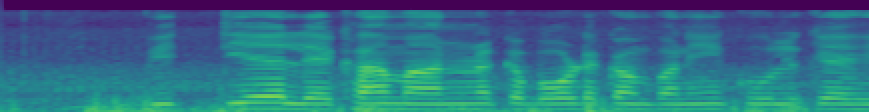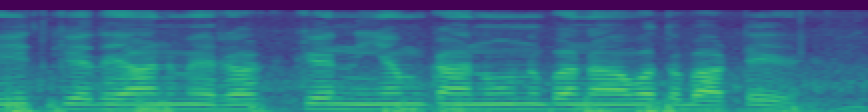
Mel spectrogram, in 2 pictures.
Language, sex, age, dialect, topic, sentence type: Bhojpuri, male, <18, Northern, banking, statement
